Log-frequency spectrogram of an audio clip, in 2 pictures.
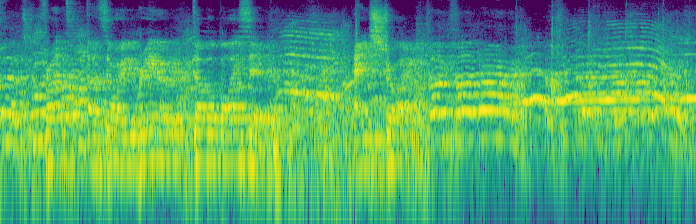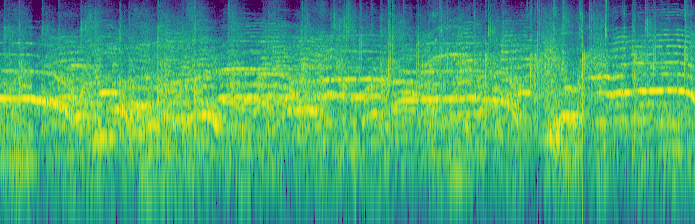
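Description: A crowd claps.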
